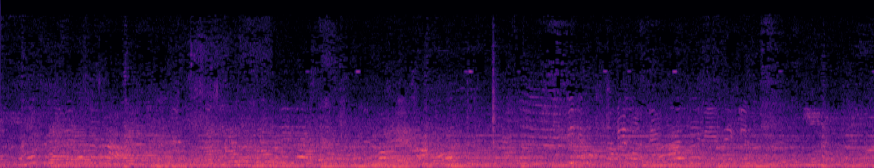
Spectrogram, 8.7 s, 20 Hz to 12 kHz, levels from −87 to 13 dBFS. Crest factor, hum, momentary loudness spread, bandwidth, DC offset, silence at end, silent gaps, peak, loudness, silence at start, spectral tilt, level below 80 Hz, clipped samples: 16 dB; none; 5 LU; 10.5 kHz; under 0.1%; 0 s; none; -12 dBFS; -28 LUFS; 0 s; -7 dB/octave; -58 dBFS; under 0.1%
